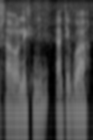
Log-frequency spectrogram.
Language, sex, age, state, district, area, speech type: Assamese, male, 18-30, Assam, Charaideo, rural, spontaneous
